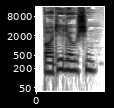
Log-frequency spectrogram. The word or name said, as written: bodylotion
